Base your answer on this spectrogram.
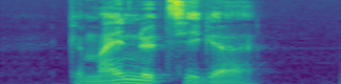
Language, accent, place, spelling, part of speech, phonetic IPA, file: German, Germany, Berlin, gemeinnütziger, adjective, [ɡəˈmaɪ̯nˌnʏt͡sɪɡɐ], De-gemeinnütziger.ogg
- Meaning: 1. comparative degree of gemeinnützig 2. inflection of gemeinnützig: strong/mixed nominative masculine singular 3. inflection of gemeinnützig: strong genitive/dative feminine singular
